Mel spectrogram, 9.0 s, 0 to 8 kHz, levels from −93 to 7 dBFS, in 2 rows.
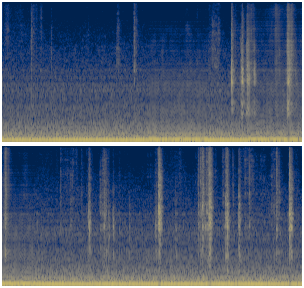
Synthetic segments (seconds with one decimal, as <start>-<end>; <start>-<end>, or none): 2.2-3.1; 3.7-5.0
